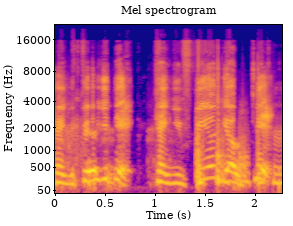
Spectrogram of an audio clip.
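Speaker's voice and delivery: loud, high, playful question; loud teasing question. Retold or imitated. Teasing his injured best friend in the hospital, loud and playful. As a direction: call it out loud to rib him.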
